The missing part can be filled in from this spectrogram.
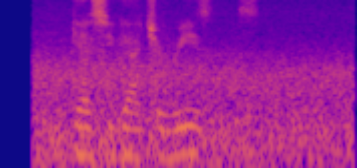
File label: marines female, marine tough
